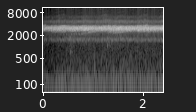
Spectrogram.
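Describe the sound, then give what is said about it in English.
Frog calls rise from a Wisconsin wetland in late April, a continuous high-pitched trilling chorus that holds steady and fairly loud throughout, with no talking. “They drive to lakes, ponds, and wetlands across the state to listen for frog calls.”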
